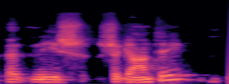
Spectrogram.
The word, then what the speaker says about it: Aneesh Chaganty: I don't want to butcher his name, but Aneesh Chaganty. Did I have that close? – Yes.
